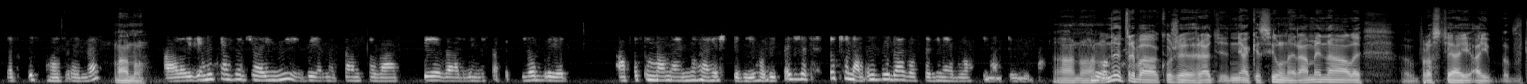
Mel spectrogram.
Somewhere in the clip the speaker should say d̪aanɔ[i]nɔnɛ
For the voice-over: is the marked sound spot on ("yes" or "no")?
no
